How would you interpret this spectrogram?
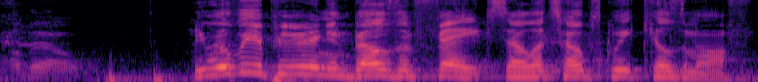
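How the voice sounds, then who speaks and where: A man's voice: high-pitched, sing-song, a little fast, vocal fry, fairly bright tone. A man telling casual anecdotes as a panelist at a fan convention. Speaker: convention panelist and audio editor. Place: convention meeting room.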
